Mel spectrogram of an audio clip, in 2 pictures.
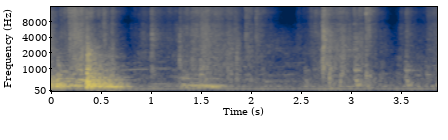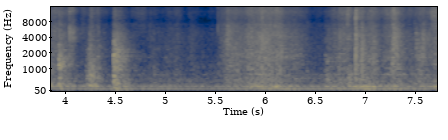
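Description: Bubble wrap and plastic rustling and crinkling as it is pulled off a long cardboard box by hand, with the box being handled, over a steady low hum.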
